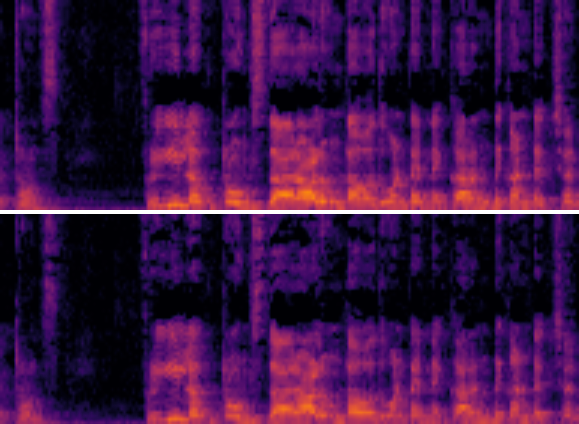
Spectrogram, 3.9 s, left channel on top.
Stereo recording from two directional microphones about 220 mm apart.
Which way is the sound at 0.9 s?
10° left (ahead or behind).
